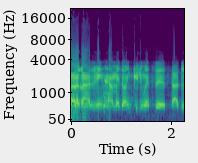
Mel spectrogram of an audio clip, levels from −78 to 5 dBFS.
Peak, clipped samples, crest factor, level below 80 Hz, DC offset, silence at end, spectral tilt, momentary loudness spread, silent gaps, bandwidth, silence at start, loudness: 0 dBFS; under 0.1%; 14 dB; -54 dBFS; under 0.1%; 0 s; -3 dB/octave; 5 LU; none; 16.5 kHz; 0 s; -14 LUFS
